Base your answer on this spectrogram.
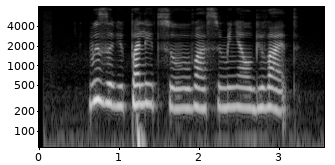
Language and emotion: Russian, neutral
